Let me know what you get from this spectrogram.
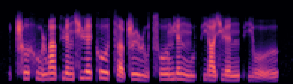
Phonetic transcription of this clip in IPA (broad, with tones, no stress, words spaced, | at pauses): ʈ͡ʂʰɤ˧˥ xṵ˨˩ɻwä˥t̪ʰɥɛ˧˥n ɕɥɛ˥kʰo˥˩ʊ̯t͡sä̰˨˩ʈ͡ʂɻ̩˥˩ ɻṵ˨˩t͡sʰo˥ʊ̯mjɛ˥˩nmu˧˥ t̪ʰjä˧˥ɕɥɛ˧˥n pʰjo̰˨˩˦ʊ̯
